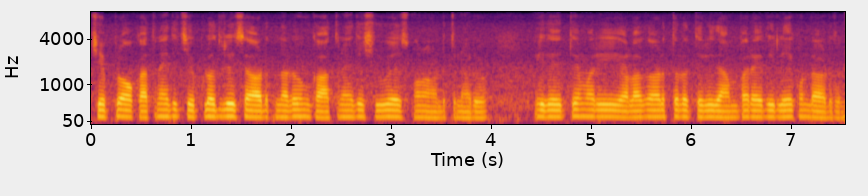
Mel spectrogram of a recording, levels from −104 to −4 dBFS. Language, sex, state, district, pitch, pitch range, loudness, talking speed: Telugu, female, Andhra Pradesh, Guntur, 130 Hz, 120-130 Hz, -19 LUFS, 175 wpm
